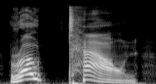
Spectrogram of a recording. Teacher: Wrote - гортанная смычка, а дальше town. /t/ с аспирацией.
